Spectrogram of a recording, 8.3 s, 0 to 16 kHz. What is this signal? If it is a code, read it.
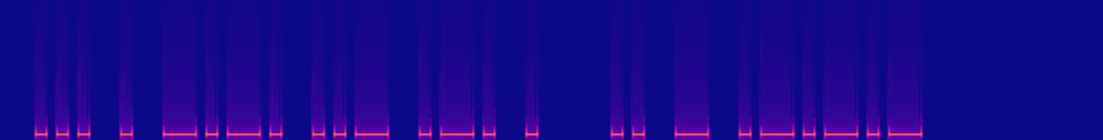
Morse code, heard as a keyed tone, about 15 wpm, 700 Hz. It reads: SECURE IT.
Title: Sentences from Top 1200 Words 15wpm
